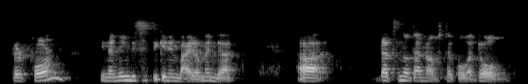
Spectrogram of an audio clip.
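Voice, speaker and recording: With a Spanish accent, a man talks at a fairly quick pace. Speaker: software engineer, invited lecturer. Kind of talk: Q&A after a lecture. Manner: halting, many fillers and restarts.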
